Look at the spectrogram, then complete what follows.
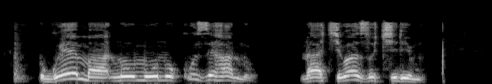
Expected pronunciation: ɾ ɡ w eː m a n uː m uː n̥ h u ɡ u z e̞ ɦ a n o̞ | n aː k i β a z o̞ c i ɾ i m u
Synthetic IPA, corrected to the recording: ɾ ɡ w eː m a n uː m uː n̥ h u k u z e̞ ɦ a n o̞ | n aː c i β a z o̞ c i ɾ i m u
